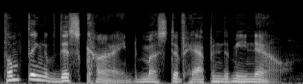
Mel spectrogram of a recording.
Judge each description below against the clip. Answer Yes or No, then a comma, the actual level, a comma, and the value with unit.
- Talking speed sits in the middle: Yes, average, 195 wpm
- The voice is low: Yes, low, 130 Hz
